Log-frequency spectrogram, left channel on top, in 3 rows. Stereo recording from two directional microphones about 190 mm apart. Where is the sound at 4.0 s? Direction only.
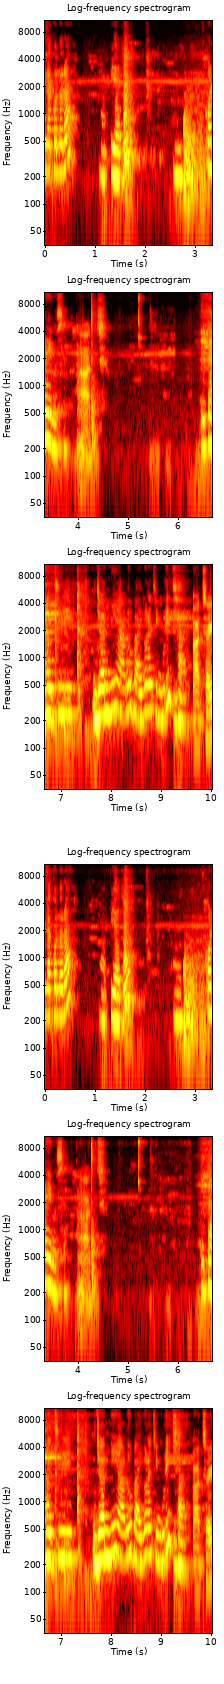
15° right (ahead or behind).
